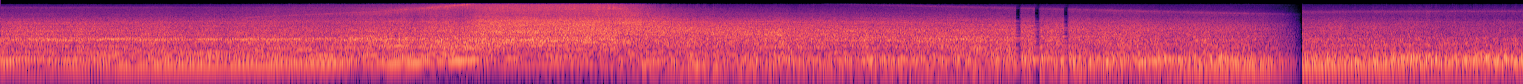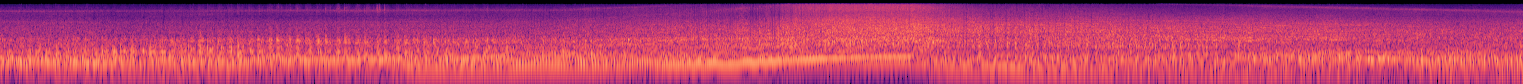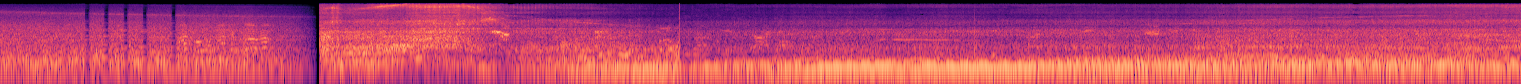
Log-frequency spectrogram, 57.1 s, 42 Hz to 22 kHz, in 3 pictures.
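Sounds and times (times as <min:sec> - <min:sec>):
car engine revving at full throttle: 0:00.0 - 0:57.0
high whine: 0:00.0 - 0:57.0.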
